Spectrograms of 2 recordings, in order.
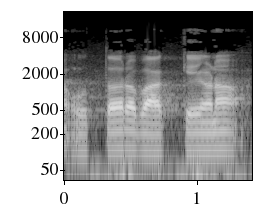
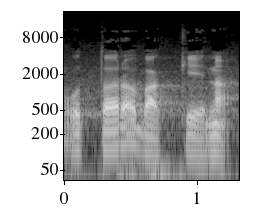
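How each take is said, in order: First: "ण" said as a retroflex ṇa, tongue curled back; उलटी जीभ से "ण"; wrong retroflex ण. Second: "न" said as a dental na, tongue on the teeth; दंत्य "न", जीभ दाँतों पर; correct dental न. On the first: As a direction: end on "ण" with the curled-back nasal. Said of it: "ण की कोई आवश्यकता नहीं". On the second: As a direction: end on "न" with the tongue on the teeth, not curled. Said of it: "केवल इतना करो". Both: Shown as a demonstration.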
